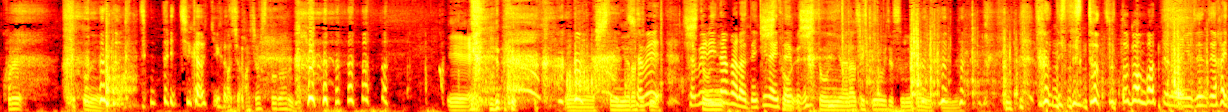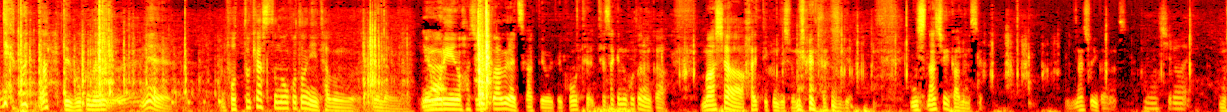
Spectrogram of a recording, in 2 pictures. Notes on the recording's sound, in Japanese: 農家とガーデナーの雑談 雑音多し。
